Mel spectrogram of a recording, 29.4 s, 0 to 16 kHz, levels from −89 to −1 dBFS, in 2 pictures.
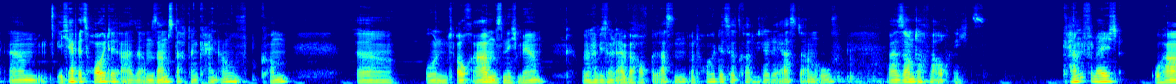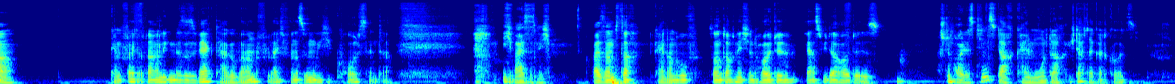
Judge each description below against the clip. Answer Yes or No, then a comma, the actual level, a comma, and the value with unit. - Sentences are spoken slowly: No, average, 170 wpm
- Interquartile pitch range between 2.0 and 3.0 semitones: No, average, 3.5 semitones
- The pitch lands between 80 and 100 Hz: Yes, very low, 95 Hz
